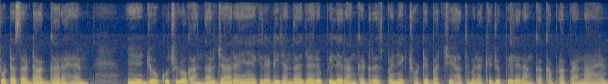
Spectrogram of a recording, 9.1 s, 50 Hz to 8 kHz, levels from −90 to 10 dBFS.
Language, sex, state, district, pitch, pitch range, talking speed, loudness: Hindi, male, Uttar Pradesh, Etah, 115 Hz, 115-120 Hz, 245 wpm, -17 LUFS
